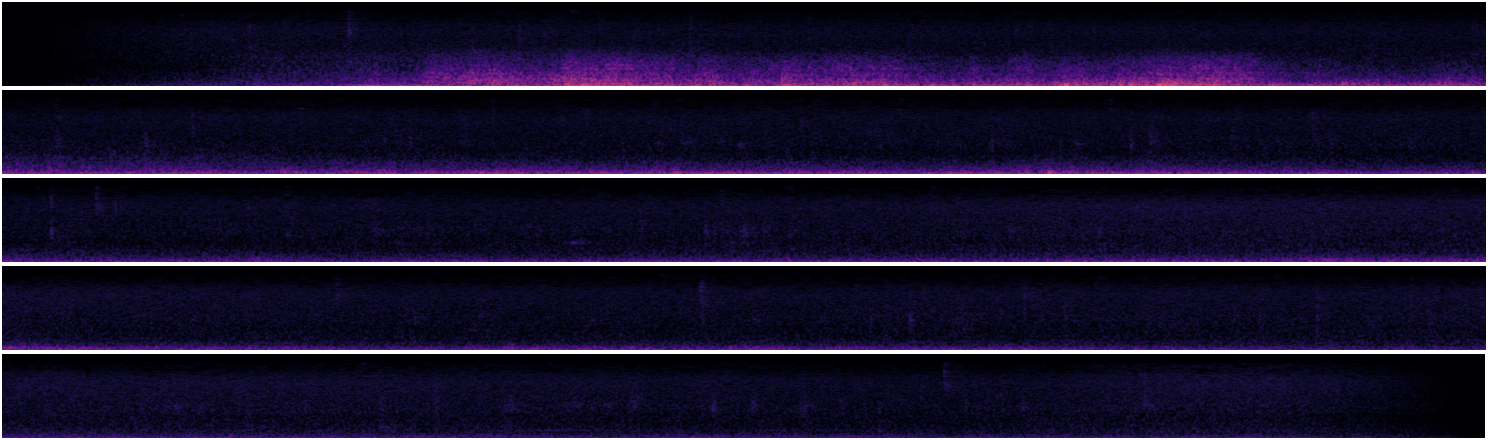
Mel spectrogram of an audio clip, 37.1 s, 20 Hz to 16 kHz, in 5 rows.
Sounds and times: raindrops on concrete 0.2 - 37.0
thunders 1.4 - 14.9

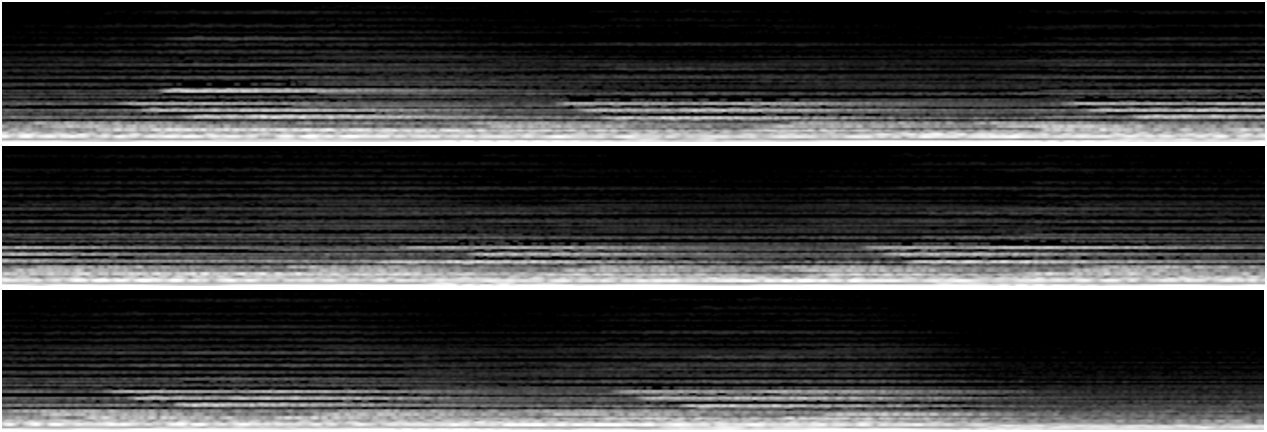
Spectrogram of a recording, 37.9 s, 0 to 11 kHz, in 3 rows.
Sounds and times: Calm synth music 8.1 - 37.8

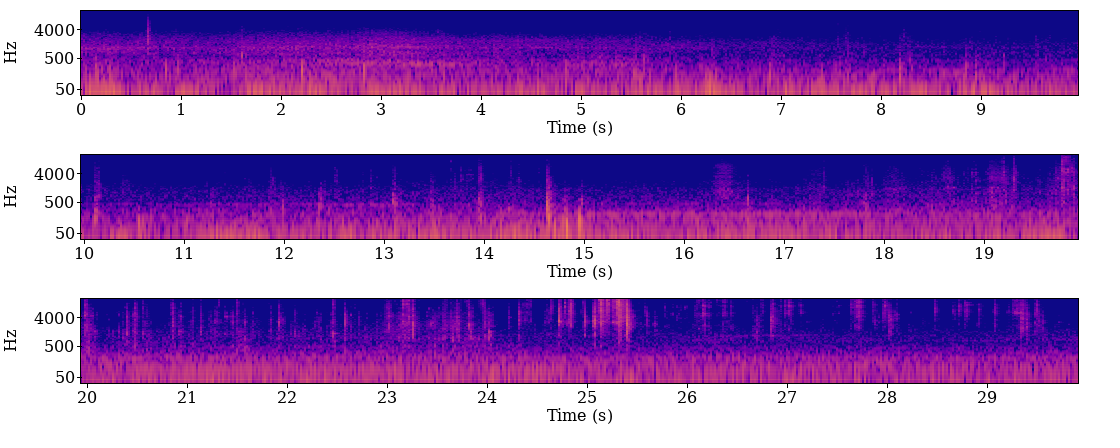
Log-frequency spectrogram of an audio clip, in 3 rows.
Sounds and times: I walk up to my house 0.0 - 29.9
keys 18.7 - 29.9

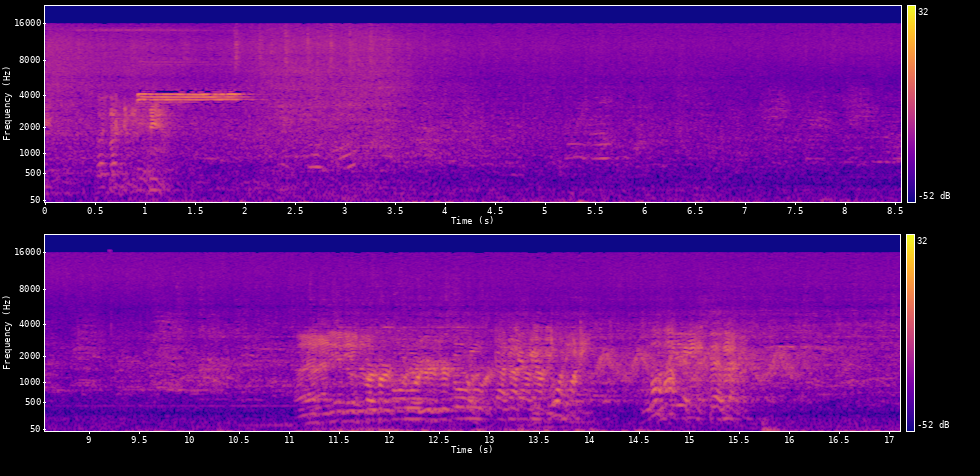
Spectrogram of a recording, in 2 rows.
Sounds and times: crowd 0.0 - 17.1

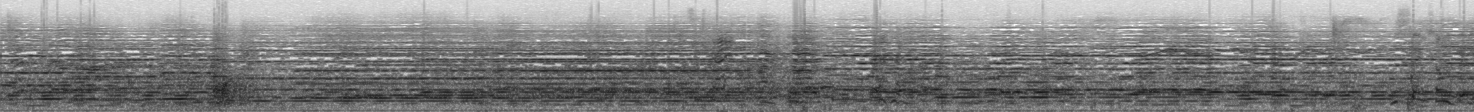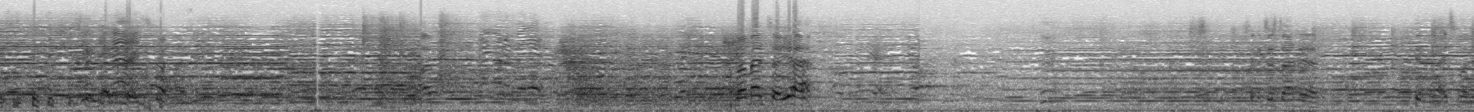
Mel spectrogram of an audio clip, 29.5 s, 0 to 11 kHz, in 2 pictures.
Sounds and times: background talking 0.0 - 29.4
busker playing the accordion 0.0 - 29.4

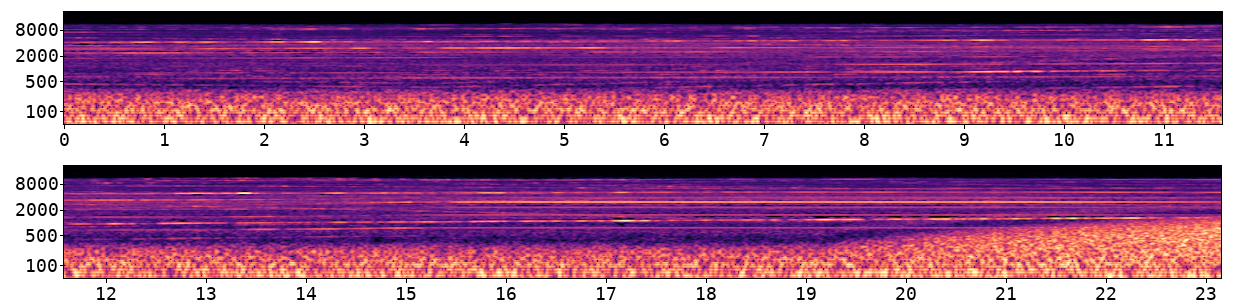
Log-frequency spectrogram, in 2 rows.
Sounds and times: aircraft 0.0 - 23.1

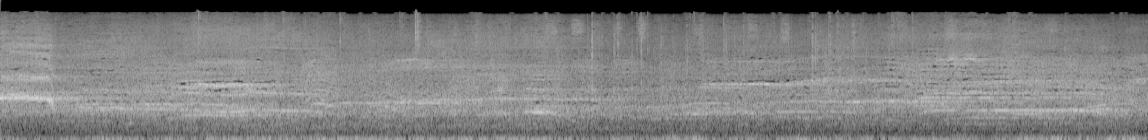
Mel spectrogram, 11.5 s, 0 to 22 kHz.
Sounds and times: crowd 0.0 - 11.4

